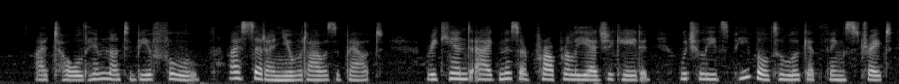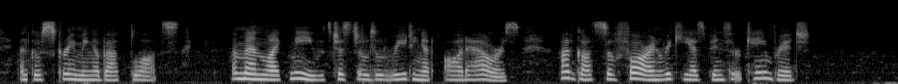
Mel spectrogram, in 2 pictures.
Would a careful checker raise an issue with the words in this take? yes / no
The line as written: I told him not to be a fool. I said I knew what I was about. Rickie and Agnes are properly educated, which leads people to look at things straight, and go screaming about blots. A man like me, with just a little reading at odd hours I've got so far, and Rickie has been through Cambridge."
no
